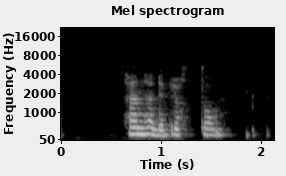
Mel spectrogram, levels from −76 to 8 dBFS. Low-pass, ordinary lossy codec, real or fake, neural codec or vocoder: 5.4 kHz; AAC, 32 kbps; real; none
